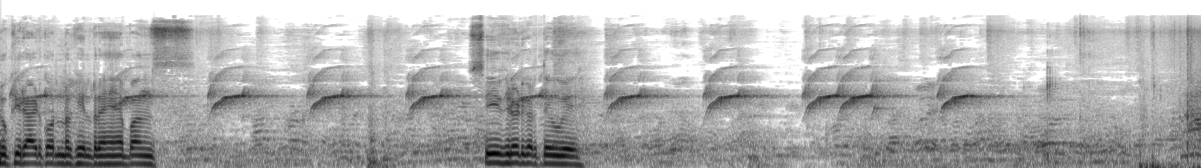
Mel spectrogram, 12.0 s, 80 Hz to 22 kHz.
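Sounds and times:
voices and shouts in sports hall: 0:00.0 - 0:12.0.

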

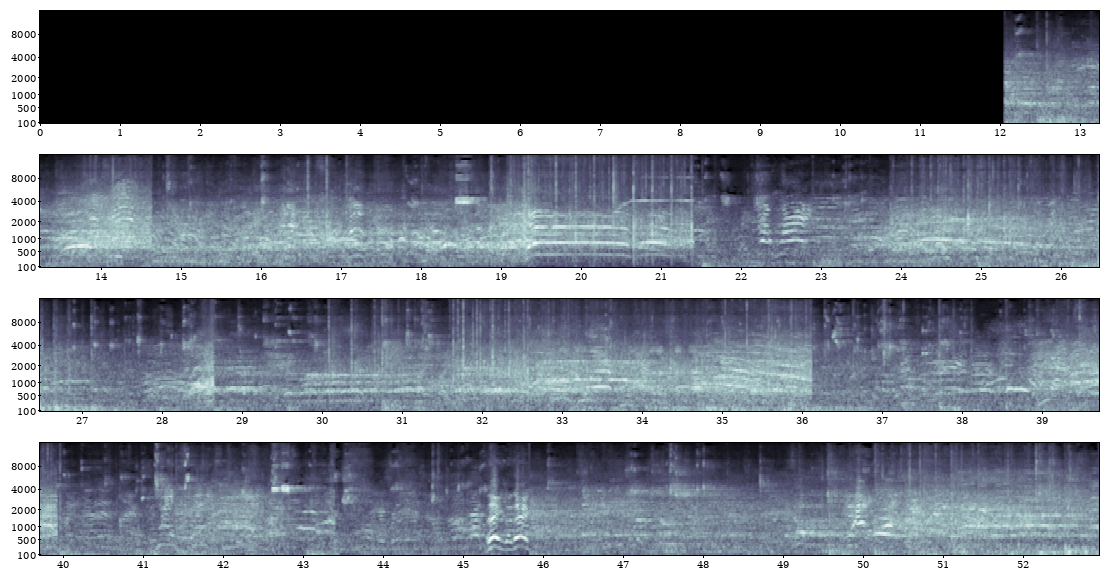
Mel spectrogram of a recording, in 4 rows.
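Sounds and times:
spectators talking and calling out: 0:12.1 - 0:52.9.

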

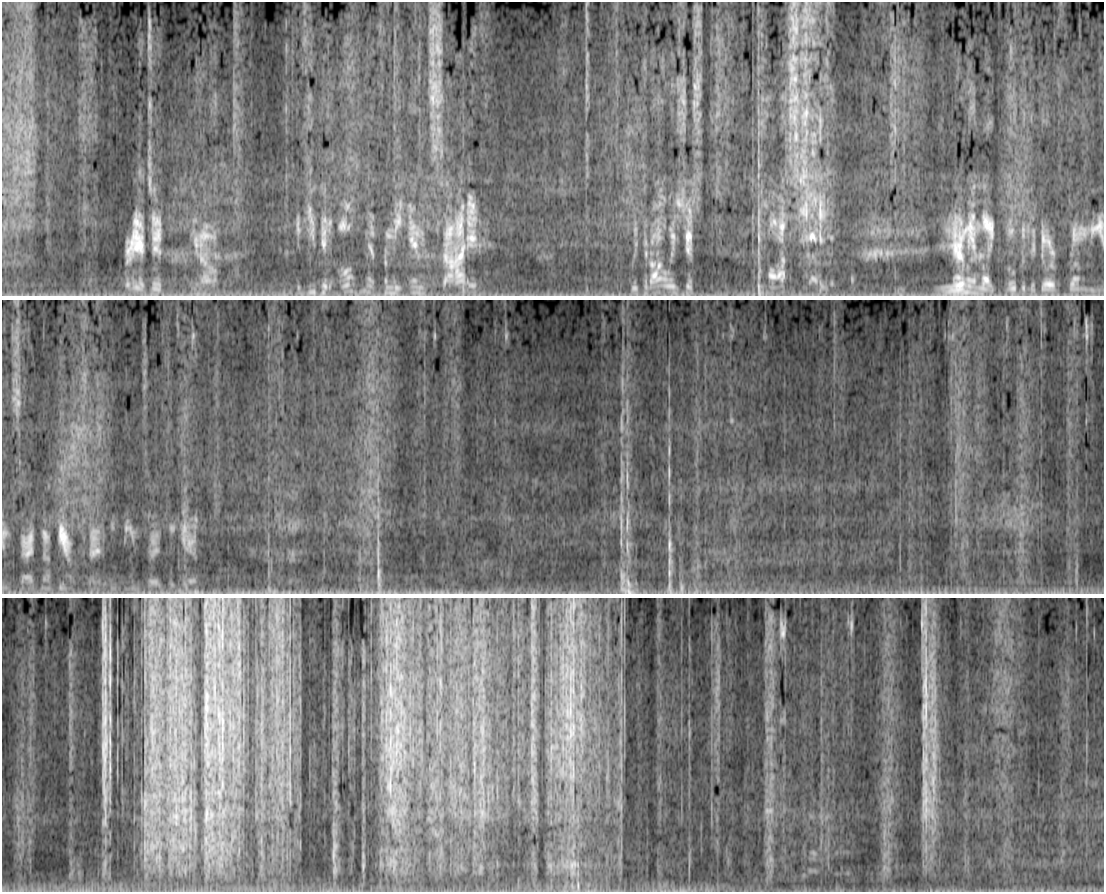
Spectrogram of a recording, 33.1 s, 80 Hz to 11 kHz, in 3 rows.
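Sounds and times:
vehicle engine idling: 0:00.0 - 0:33.0
footsteps crunching through snow: 0:19.0 - 0:33.0.

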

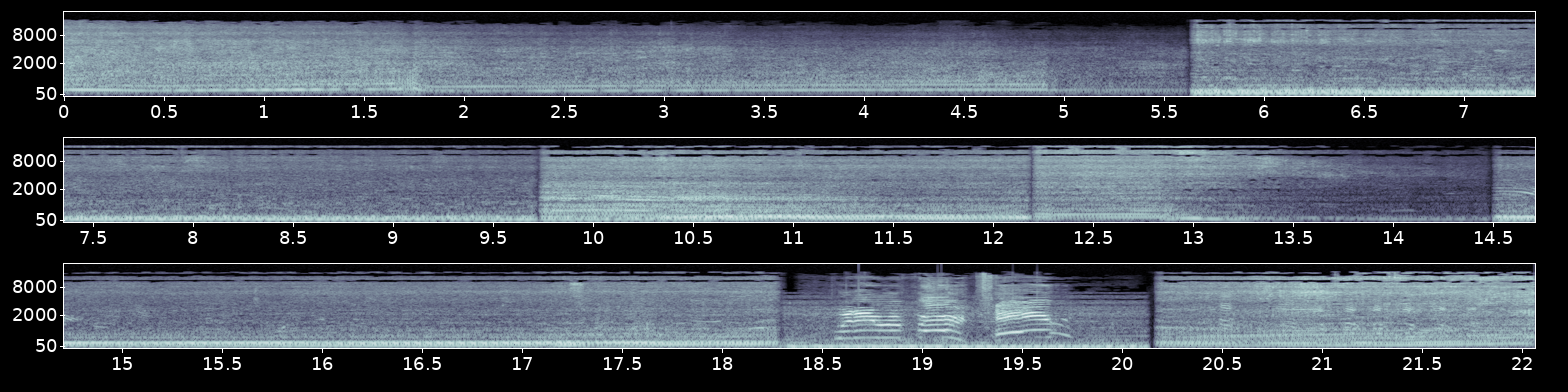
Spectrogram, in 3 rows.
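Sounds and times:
diesel truck engines: 0:05.6 - 0:18.3, 0:19.8 - 0:22.0.

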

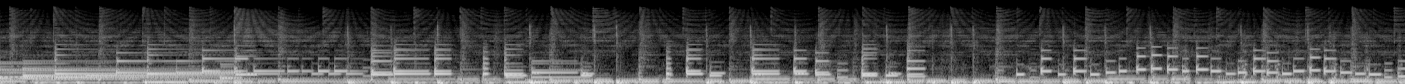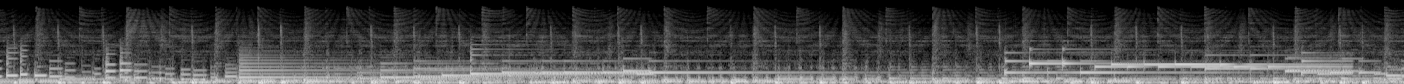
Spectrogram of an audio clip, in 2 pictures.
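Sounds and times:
drum kit: 0:00.0 - 0:28.0
electric bass: 0:00.0 - 0:28.0
electric guitar: 0:00.0 - 0:28.0
keyboard: 0:00.0 - 0:28.0.

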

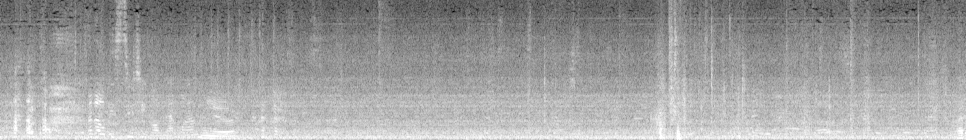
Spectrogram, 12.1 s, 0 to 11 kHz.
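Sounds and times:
cabin air-conditioning hum: 0:00.0 - 0:12.0
low chatter of passengers: 0:00.0 - 0:12.0.

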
